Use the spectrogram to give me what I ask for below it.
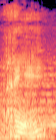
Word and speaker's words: Ra: más cercano al Sol ra que también se pronuncia re era El Dios del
